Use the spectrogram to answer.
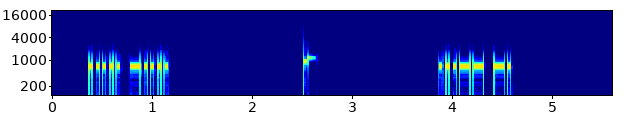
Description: Morse code, heard as a keyed tone, about 36 wpm, 700 Hz. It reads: 56 3N
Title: Common Cut Numbers - 2-Digit 35wpm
